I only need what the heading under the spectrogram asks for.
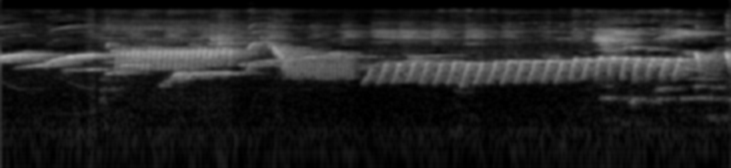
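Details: Canary (kenari) singing a 'cengkok super' song style: smooth sustained whistled notes and a sharp downward-sweeping slide, then a long, even, rapid trill of repeated clipped notes that rises slightly, ending in higher chirps.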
